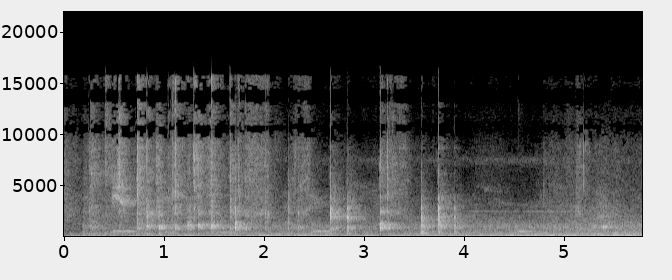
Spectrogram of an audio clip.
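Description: A spoon beats corn cake batter in a bowl, giving quick irregular clacks and scrapes up close, with brief voices in the background.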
